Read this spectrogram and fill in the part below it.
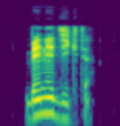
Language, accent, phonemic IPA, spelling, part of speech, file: French, France, /be.ne.dikt/, Bénédicte, proper noun, LL-Q150 (fra)-Bénédicte.wav
- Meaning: a female given name, masculine equivalent Benoît, equivalent to English Benedicta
